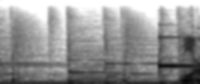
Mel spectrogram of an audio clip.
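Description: Light background music of repeated plucked guitar-like notes. Near the end a bell-like chime sounds, marking the answer reveal, and a man's voice begins just after it.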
